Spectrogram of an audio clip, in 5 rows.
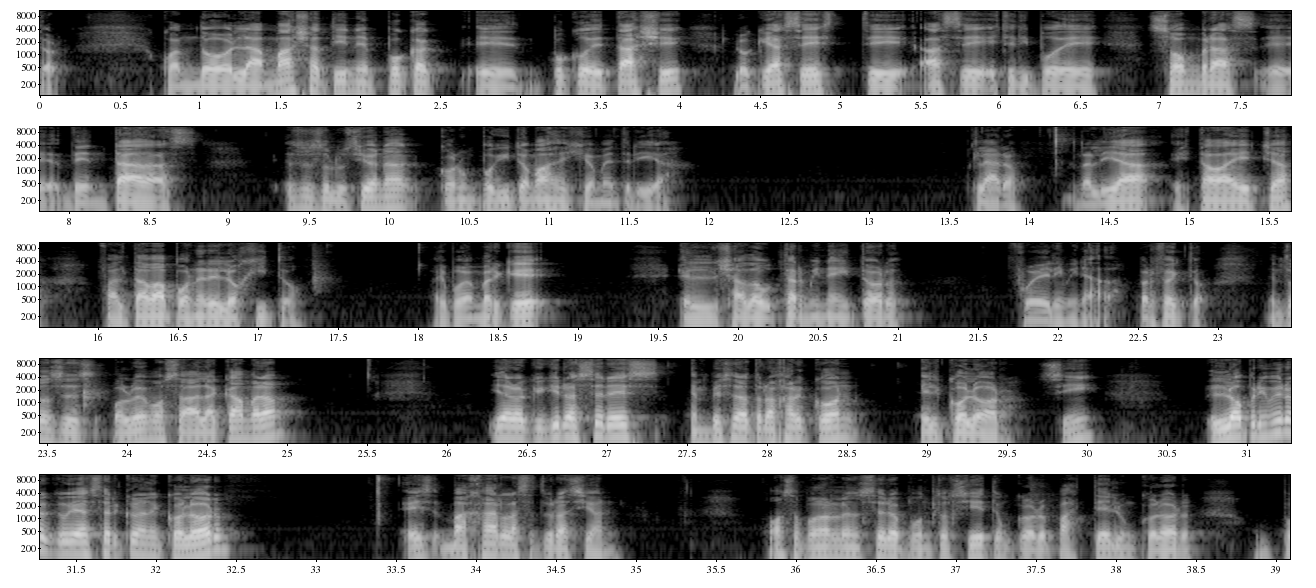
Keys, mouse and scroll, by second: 0.2 middle click, 0.6 middle click, 10.4 click, 10.7 click, 11.8 click, 12.1 click, 14.6-15.9 drag, 21.8 middle click, 22.2 middle click, 23.7 KP_0, 26.2-27.4 middle drag, 29.5 click, 30.3 shift+a, 34.3 click.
